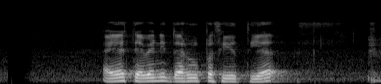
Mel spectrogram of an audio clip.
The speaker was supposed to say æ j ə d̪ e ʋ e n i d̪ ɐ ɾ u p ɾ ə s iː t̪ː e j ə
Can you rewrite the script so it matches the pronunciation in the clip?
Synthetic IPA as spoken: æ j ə t̪ e ʋ e n i d̪ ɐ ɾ u p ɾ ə s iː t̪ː i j ə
